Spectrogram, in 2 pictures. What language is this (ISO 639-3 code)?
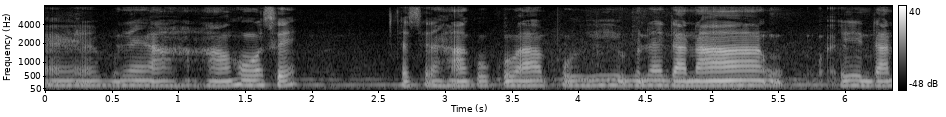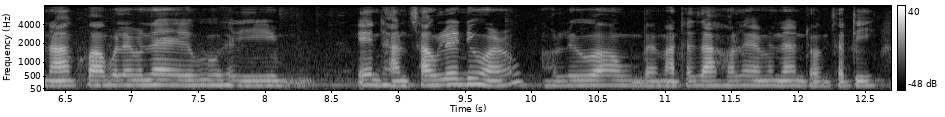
asm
